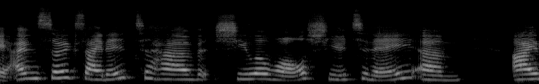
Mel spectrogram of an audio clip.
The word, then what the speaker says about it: Sile: so I suppose I my name is Sheila it's spelled funny because it's spelled in the Irish way I'm based in Ireland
